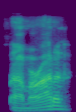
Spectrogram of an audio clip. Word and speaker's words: Murata: Yusuke Maruta? That's how you say it? – Murata. – Yeah, Murata, my bad.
